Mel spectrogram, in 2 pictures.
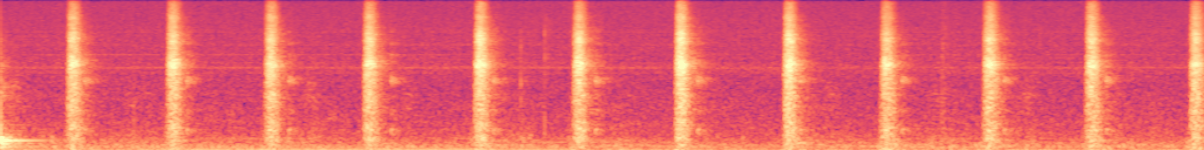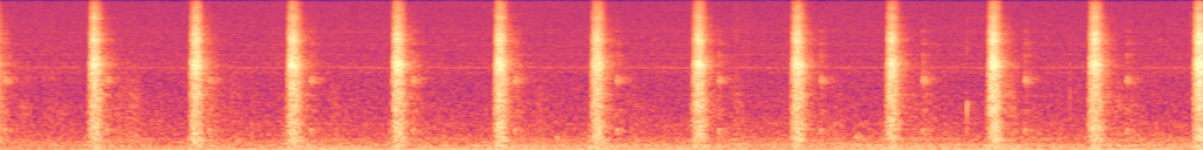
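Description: Kapalabhati breathing: short, forceful exhalations puffed out through the nose by pulling in the belly, one about every second in a steady rhythm kept to a metronome.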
